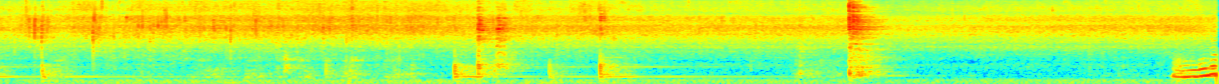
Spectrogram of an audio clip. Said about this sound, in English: Let's just saute this for about a minute till the raw flavor goes off.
